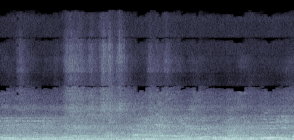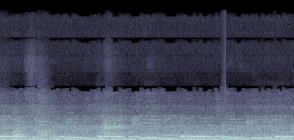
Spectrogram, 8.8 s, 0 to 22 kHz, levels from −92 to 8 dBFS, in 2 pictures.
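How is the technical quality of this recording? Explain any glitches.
Two short glitches break up the sound near the end of the recording.

At 6.46 to 6.50 s there is a brief glitch. This is damaged data in a compressed stream. Some of the bytes for that stretch were lost or overwritten, so the decoder could not read those frames, lost sync and searched for the next valid frame header. The result is about 40 ms of garbled output.

At 7.72 to 7.78 s there is a short jumbled stutter. The chunks are out of order here. A 20 ms chunk arrived or was written two chunks late, so it plays after material that should have followed it. No audio is missing, but the order is scrambled. That creates three abrupt joins where the waveform doesn't line up, around a garbled moment of roughly 60 ms.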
